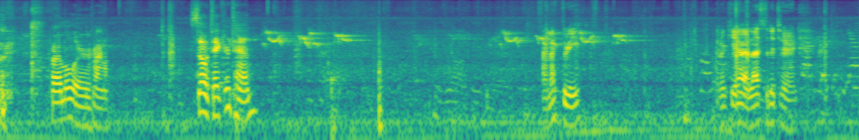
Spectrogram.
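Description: A young man talks calmly nearby.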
